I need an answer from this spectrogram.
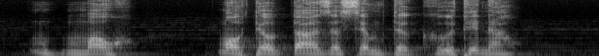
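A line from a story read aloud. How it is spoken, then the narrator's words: Panicked loud shout. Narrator (Vietnamese): lão tức hoảng hốt miệng hét lớn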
